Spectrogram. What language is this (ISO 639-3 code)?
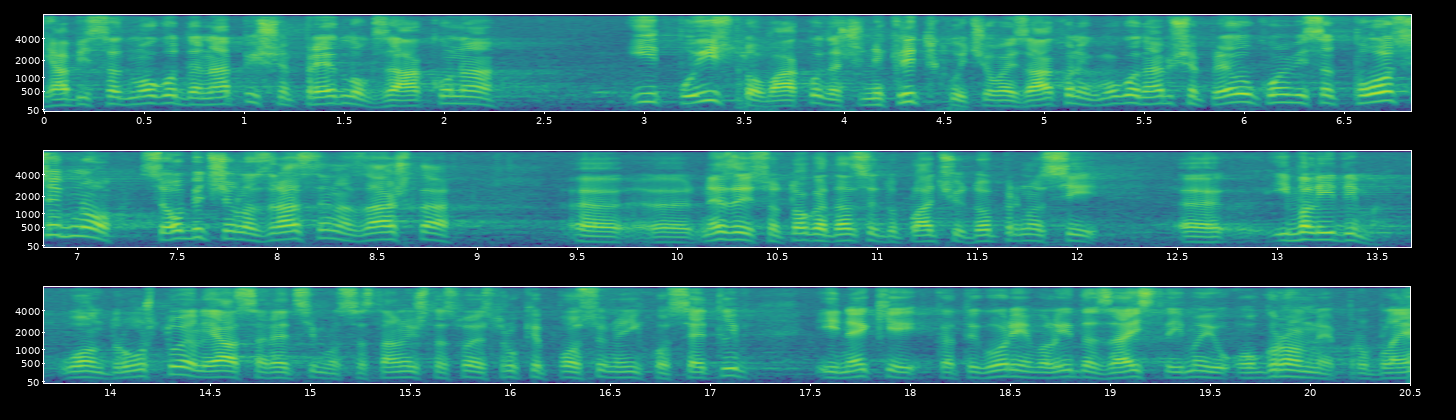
srp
